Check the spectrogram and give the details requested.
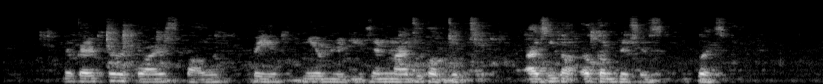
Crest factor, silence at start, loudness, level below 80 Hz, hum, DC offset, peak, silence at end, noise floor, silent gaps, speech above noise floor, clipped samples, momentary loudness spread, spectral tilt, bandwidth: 18 dB; 0.65 s; -20 LUFS; -60 dBFS; none; under 0.1%; -2 dBFS; 1 s; -57 dBFS; none; 38 dB; under 0.1%; 16 LU; -6 dB/octave; 9.4 kHz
